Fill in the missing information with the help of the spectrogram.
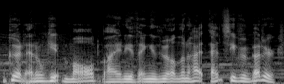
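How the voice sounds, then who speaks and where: A man's voice: mid-range voice, racing, creaky, dark tone, faint music behind. A man chatting casually as a player in a tabletop role-playing game, improvising his character's story.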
